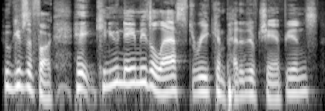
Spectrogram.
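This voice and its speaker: A man's voice: fairly high pitch, very animated, fast talker, no room sound, studio quality. A man co-hosting a casual sports podcast, ranting combatively with lots of swearing and emphatic repetition. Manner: combative, profane, repeats himself for emphasis. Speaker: podcast co-host.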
